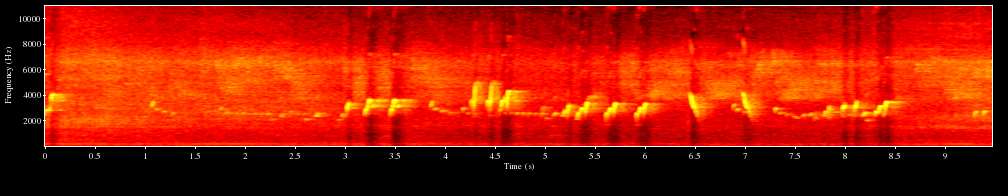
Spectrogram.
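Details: Sooty-headed bulbul lure song, lively and full of varied phrases; bright, bubbly chirps and slurred whistles in quick clusters, rising and falling, growing busier toward the end over a steady background hiss.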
